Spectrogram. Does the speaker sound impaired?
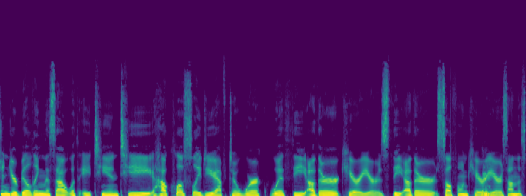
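No.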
